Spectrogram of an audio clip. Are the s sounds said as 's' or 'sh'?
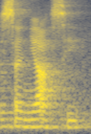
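s. It uses Vrindavan-style 's' sounds.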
